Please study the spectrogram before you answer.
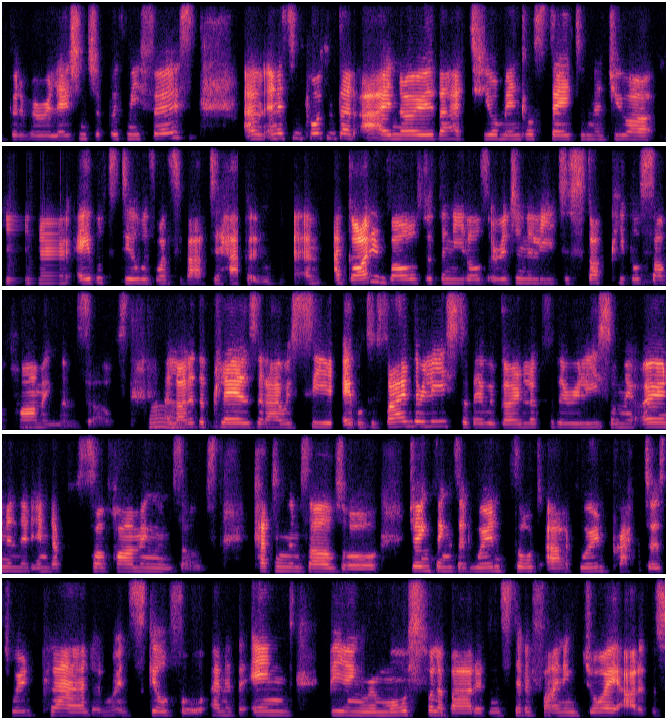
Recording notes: As our Zoom call began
